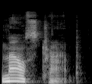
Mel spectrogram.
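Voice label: "mousetrap", British English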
